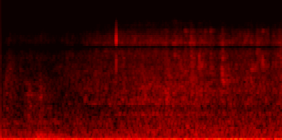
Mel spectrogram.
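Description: Steady hiss of room background noise with a low hum underneath, as from the lit overhead projector's fan, and a few faint clicks near the end.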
